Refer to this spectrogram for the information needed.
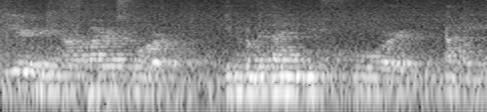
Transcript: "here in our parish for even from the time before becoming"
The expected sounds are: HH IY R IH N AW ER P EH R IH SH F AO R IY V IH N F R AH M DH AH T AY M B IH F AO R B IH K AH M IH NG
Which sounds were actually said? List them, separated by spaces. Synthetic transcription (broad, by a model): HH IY R IH N AW ER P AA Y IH S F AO R IY V IH N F R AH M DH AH T AY M B IH F AO R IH K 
